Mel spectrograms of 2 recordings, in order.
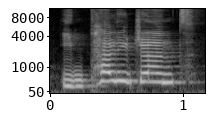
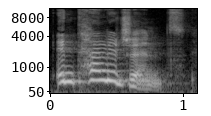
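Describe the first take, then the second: First: Intelligent with tense "ee" vowels, higher; wrong long vowel. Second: Intelligent with short, lax "ih" vowels; correct short vowel. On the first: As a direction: mispronounce intelligent as "een-tel-lee-gent". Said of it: "we pronounce it as this short E". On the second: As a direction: say intelligent as "in-TEL-ih-jent". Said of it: "it's intelligent". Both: Shown as a demonstration.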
